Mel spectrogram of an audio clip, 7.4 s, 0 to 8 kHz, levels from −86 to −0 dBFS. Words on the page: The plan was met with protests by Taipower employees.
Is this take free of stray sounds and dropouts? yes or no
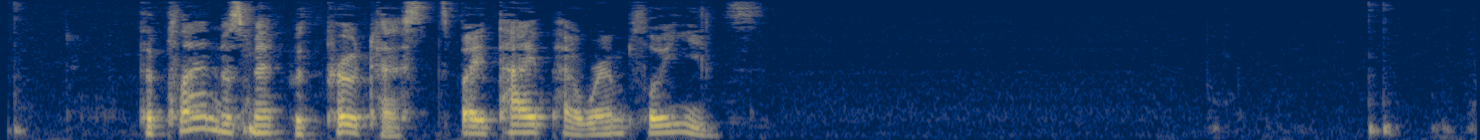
yes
